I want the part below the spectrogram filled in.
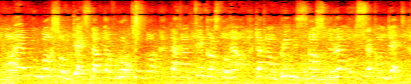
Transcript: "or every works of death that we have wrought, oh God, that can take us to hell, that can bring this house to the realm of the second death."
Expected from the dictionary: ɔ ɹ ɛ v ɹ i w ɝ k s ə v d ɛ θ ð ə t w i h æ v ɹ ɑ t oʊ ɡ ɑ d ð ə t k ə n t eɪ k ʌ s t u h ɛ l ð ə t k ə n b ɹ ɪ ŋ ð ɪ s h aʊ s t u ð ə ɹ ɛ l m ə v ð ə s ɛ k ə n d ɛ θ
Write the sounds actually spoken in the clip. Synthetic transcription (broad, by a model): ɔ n ɛ v ɹ i w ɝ k s ə v d ɛ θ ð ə t w i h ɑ v ɹ ɑ t oʊ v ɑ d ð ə t k ə n t eɪ k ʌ s t u h ɛ l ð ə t k ə n b ɹ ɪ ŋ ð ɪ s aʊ s t u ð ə ɹ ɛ m ə v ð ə s ɛ k ə n d ɛ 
